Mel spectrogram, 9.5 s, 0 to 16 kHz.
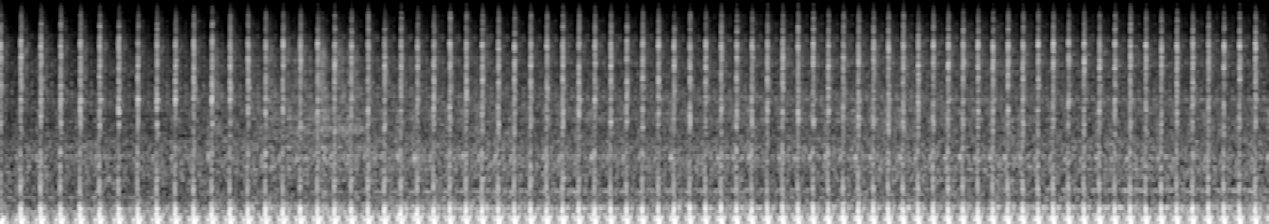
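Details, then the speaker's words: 1950 John Deere model MT, two-cylinder upright engine, with loader fitted, given throttle in gear: loud slow uneven chugging about three beats a second; misfiring, running on only one cylinder. "she's just chugging along on one"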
